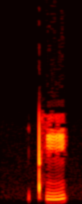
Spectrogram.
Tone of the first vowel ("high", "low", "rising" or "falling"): rising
